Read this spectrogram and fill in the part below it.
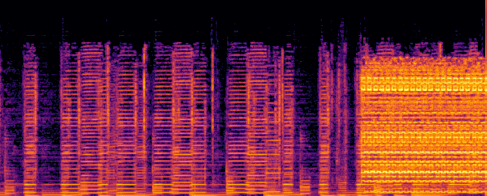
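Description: An incoming call sets off a mobile phone ringtone, loud and close, playing a melodic tune in repeating bursts with short gaps before it shifts to a brighter, steady ringing pattern.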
